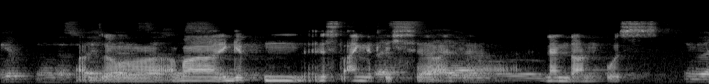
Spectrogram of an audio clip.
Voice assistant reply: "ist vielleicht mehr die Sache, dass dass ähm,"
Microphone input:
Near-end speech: present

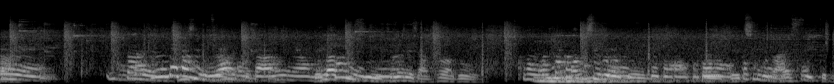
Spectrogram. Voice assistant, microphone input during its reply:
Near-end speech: present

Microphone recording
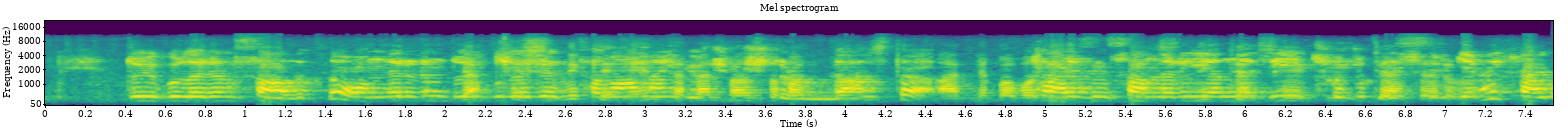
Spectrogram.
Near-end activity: none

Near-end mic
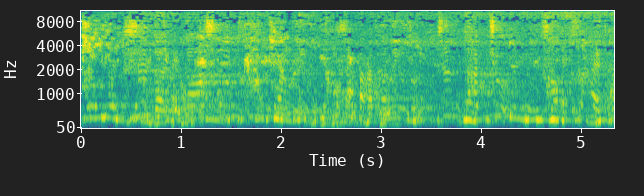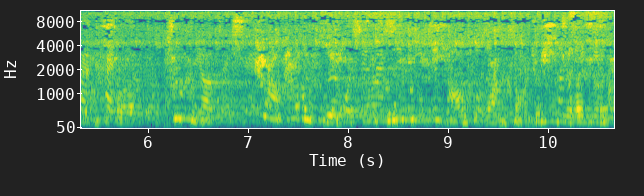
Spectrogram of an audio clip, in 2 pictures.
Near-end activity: present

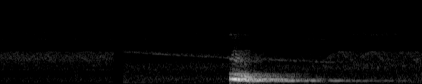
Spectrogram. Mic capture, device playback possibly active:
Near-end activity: present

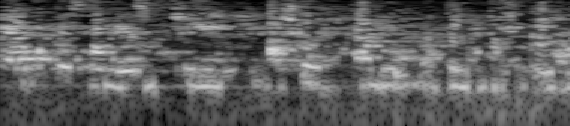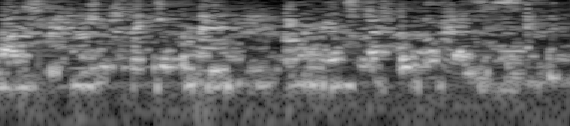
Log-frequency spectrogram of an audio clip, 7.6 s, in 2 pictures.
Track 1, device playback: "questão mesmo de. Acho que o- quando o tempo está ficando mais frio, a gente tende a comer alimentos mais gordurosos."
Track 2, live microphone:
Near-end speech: none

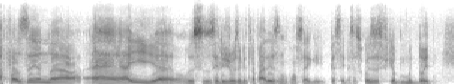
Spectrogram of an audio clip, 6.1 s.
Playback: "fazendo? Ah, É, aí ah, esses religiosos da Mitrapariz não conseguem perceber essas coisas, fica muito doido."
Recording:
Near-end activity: none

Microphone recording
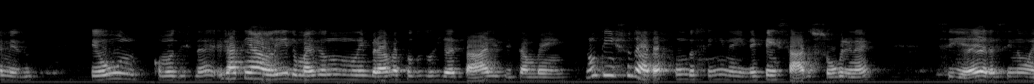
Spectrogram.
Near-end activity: none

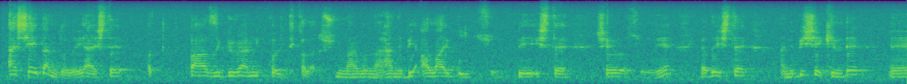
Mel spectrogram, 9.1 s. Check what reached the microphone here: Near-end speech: none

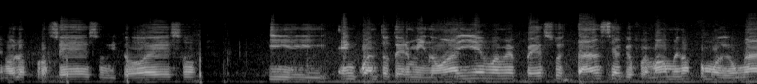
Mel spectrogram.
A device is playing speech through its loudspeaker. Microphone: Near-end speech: none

